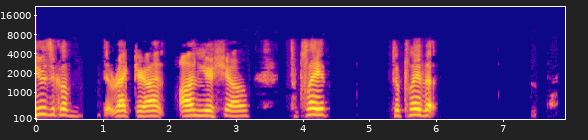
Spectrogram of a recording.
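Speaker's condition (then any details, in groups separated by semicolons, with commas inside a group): Cerebral palsy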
